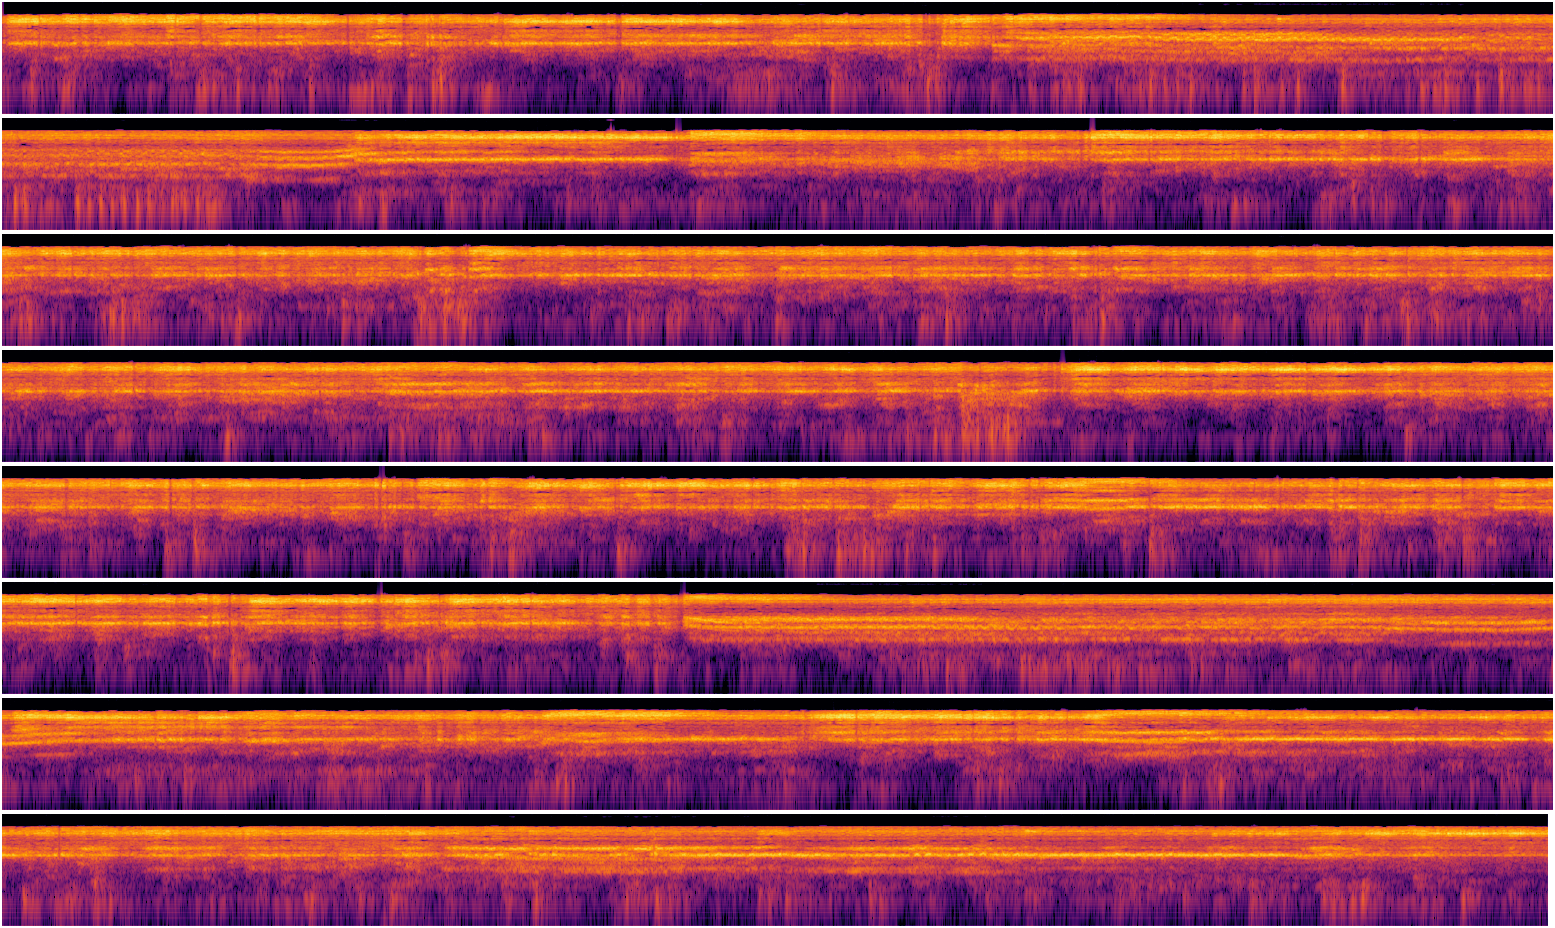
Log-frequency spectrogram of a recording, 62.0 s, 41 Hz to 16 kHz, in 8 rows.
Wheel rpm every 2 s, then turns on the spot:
230, 230, 220, 170, 170, 220, 230, 230, 230, 230, 230, 230, 230, 230, 240, 240, 230, 230, 230, 230, 230, 200, 160, 190, 230, 230, 230, 230, 230, 220, 230.
none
